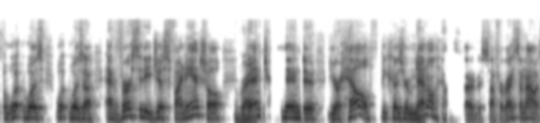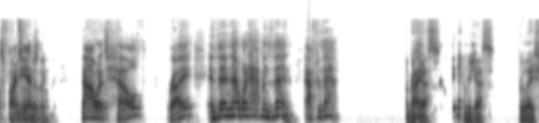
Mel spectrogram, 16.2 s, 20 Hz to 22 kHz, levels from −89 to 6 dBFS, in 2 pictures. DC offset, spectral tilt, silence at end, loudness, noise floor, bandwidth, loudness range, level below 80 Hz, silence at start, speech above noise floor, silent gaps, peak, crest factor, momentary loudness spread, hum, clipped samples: under 0.1%; -5 dB/octave; 0 s; -18 LUFS; -81 dBFS; 12.5 kHz; 4 LU; -60 dBFS; 0.05 s; 63 dB; none; 0 dBFS; 18 dB; 9 LU; none; under 0.1%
